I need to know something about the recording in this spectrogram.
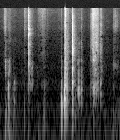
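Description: Light clicks and taps of a clear acrylic stamp block and a plastic ink pad being handled on a craft desk, five or six in all, the sharpest pair a little past the middle.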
